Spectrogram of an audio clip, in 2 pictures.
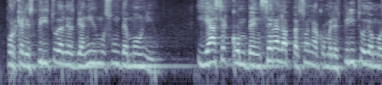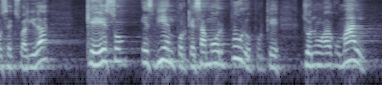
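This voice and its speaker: A man's voice: sits high, a little mellow, in a large hall. A man preaching as pastor, telling a story with dramatic retold dialogue. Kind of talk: sermon.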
